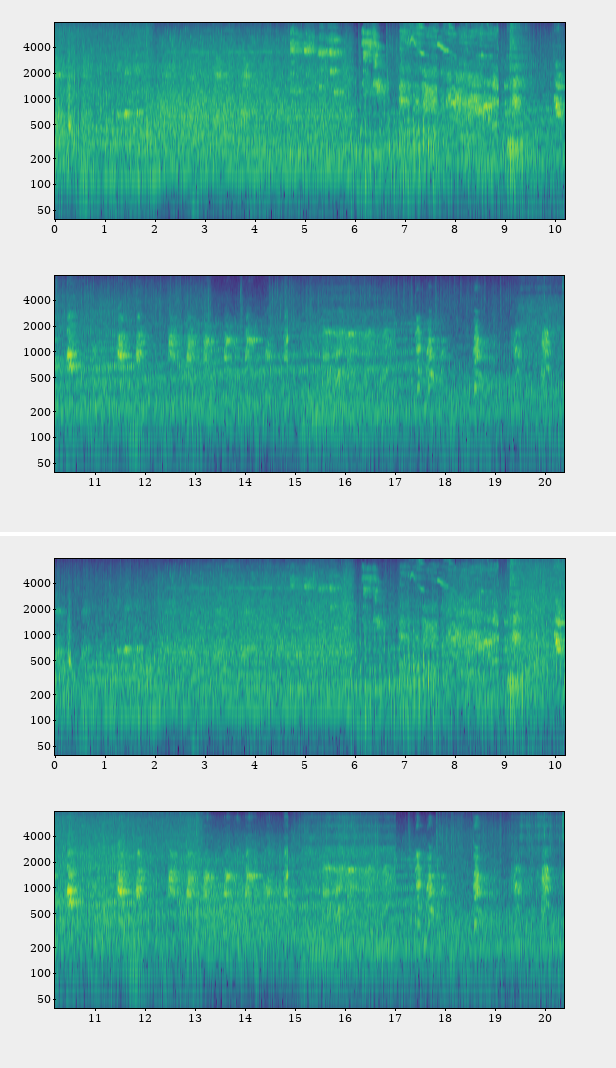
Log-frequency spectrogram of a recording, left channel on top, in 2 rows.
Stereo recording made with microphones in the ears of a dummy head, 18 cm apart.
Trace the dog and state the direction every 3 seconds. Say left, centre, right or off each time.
left, left, left, right, right, right, right.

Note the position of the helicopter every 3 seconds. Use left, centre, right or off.
left, centre, right, right, right, right, right.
